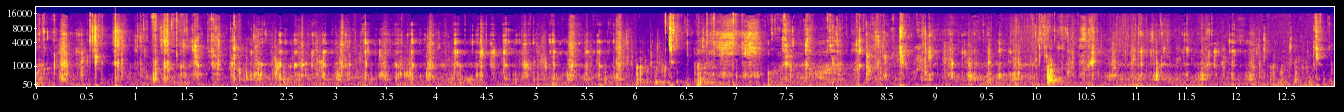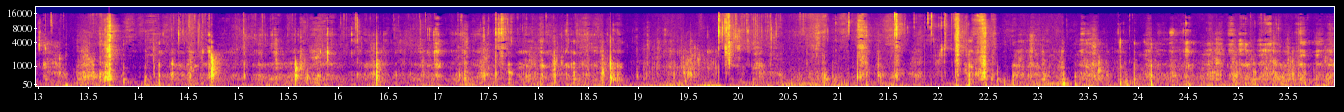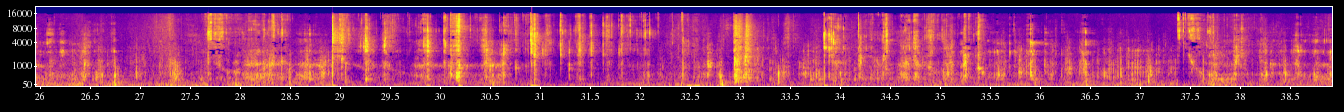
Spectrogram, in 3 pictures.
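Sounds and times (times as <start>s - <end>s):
person chewing with wet smacks: 0.0s - 38.9s.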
